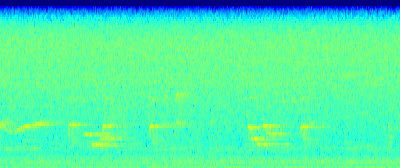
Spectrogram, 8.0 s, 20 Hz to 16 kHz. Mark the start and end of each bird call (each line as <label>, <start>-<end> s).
American Robin (Turdus migratorius), 0.0-8.0 s
Eastern Wood-Pewee (Contopus virens), 0.0-8.0 s
Wood Thrush (Hylocichla mustelina), 0.0-8.0 s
